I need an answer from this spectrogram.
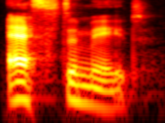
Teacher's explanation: The focus of the pronunciation goes on the first part of the word estimate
